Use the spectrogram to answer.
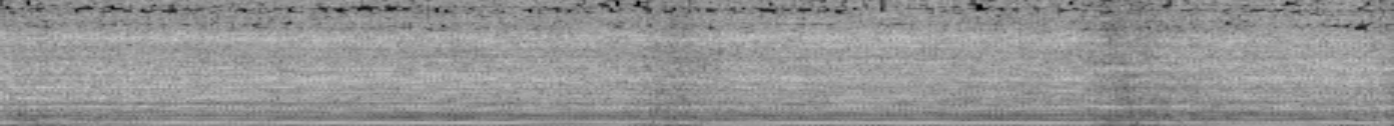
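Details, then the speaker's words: Dental lab model trimmer: loud steady motor whine with grinding rasp, dipping briefly as a stone cast is pressed to the wheel, trimming near the thin palatal area of a thickly poured cast. "The thinnest part is going to be right in here, you know, so you don't want to go too far, and you want to be thick enough so you're not going to grind through to the palate area either."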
